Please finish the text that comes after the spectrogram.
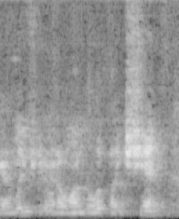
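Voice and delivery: low, soft, tentative explanation; meek and subdued; cautious approach. Retold or imitated. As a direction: plead your case quietly. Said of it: "I approached him fucking cautiously".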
